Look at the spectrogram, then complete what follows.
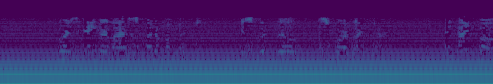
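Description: Steady electrical mains hum, a low buzz with several overtones, unchanging throughout, with a few faint indistinct sounds over it.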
